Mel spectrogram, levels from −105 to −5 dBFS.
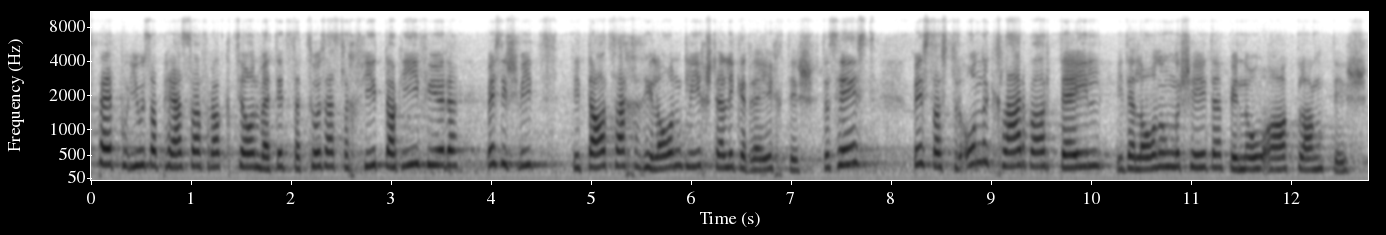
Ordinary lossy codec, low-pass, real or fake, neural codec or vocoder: Opus, 24 kbps; 7.2 kHz; real; none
